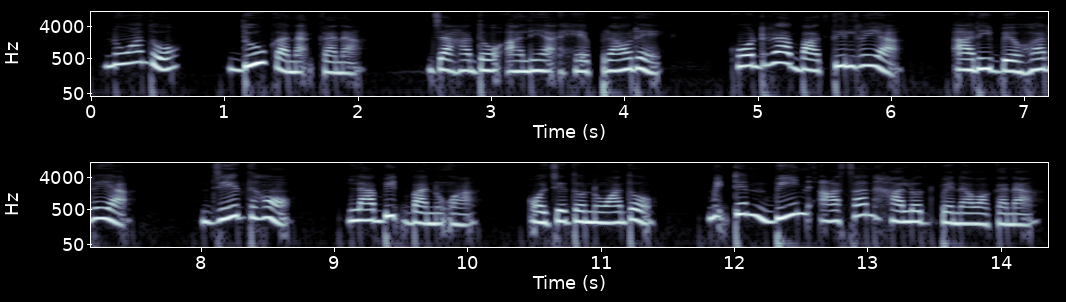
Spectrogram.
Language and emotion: Santali, sad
